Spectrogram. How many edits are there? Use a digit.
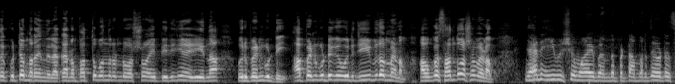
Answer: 1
